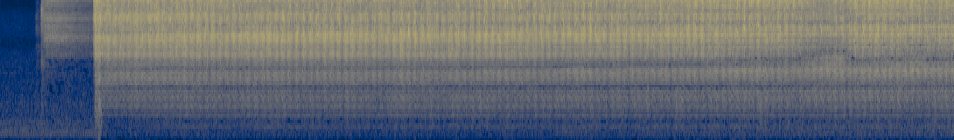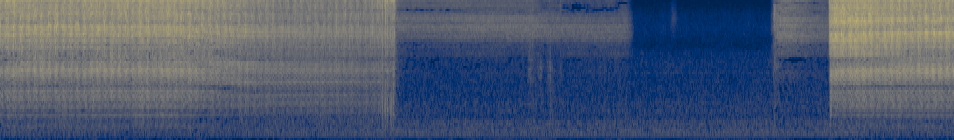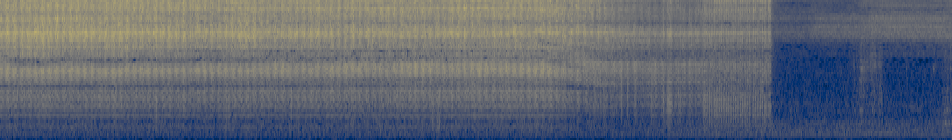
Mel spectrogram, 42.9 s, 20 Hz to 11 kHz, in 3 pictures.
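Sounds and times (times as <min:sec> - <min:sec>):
low hum: 0:00.0 - 0:42.9
welding arc buzzing: 0:00.6 - 0:23.8, 0:26.0 - 0:42.9.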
